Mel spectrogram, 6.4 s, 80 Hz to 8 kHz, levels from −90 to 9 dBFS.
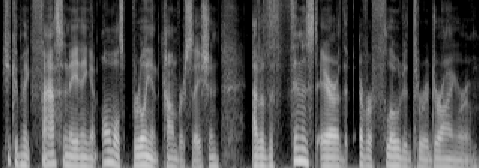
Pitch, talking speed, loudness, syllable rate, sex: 105 Hz, 190 wpm, -19 LUFS, 5.6 syllables/s, male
